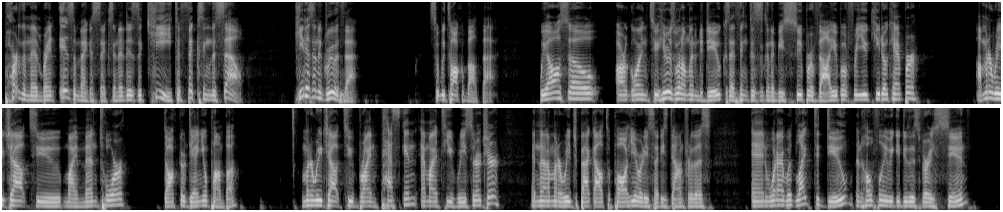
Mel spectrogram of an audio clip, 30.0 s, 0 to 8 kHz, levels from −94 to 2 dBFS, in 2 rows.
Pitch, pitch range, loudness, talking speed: 130 Hz, 115-145 Hz, -24 LUFS, 210 wpm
